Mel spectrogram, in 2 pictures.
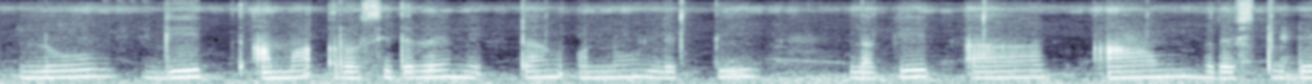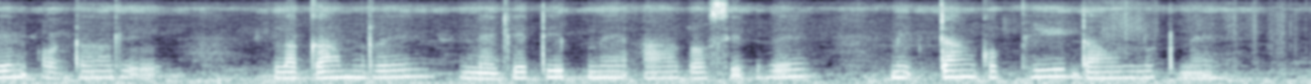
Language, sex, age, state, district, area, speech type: Santali, female, 30-45, West Bengal, Birbhum, rural, spontaneous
